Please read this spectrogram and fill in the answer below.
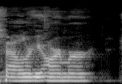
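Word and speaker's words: Valerie Armor: My name's Valerie Armour. It's spelled V-A-L-E-R-I-E. Armour spelled A-R-M-O-R.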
